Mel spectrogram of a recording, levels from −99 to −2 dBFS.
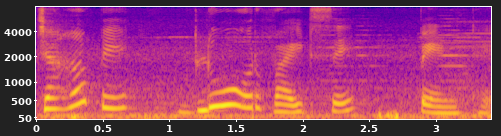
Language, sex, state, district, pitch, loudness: Hindi, female, Madhya Pradesh, Dhar, 220 Hz, -16 LUFS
